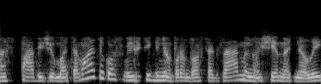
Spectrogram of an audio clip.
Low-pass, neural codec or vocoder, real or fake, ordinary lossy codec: 7.2 kHz; codec, 16 kHz, 4 kbps, FunCodec, trained on Chinese and English, 50 frames a second; fake; AAC, 64 kbps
